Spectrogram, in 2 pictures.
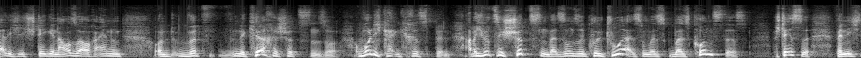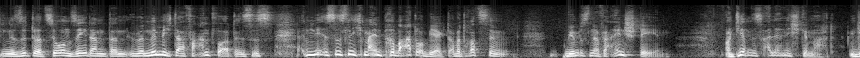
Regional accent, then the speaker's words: Bavaria, Germany; Ich bin selber aus Bayern und so.

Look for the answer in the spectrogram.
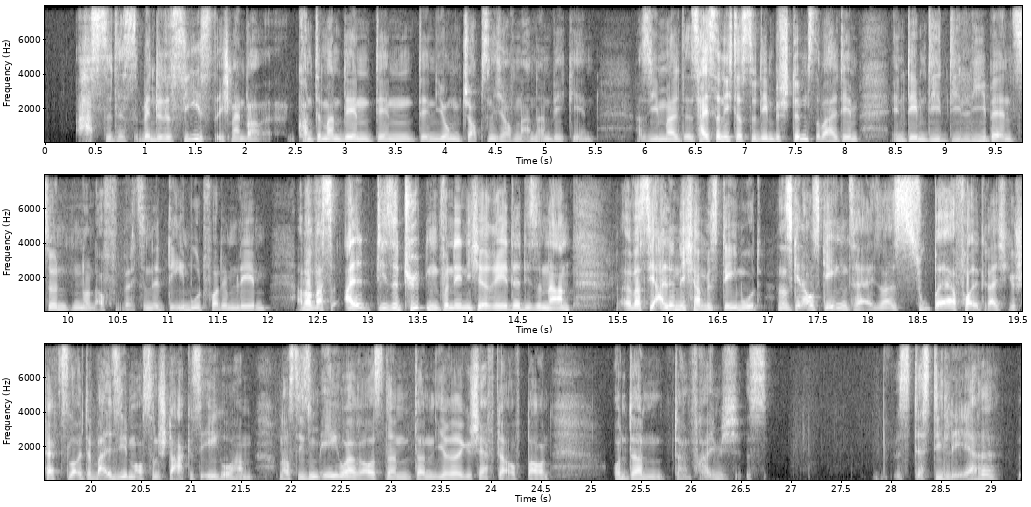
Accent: Germany; dann kommt irgendwann meine Familie, dann kommt irgendwann vielleicht die Region, wo ich aufgewachsen bin, dann kommt vielleicht Deutschland

